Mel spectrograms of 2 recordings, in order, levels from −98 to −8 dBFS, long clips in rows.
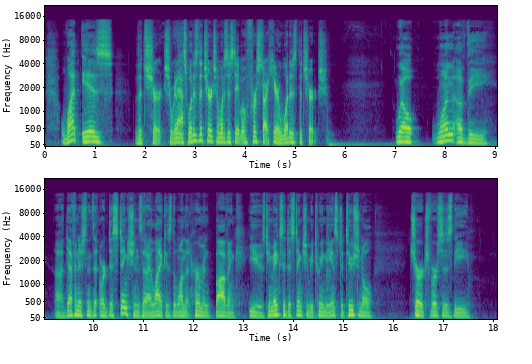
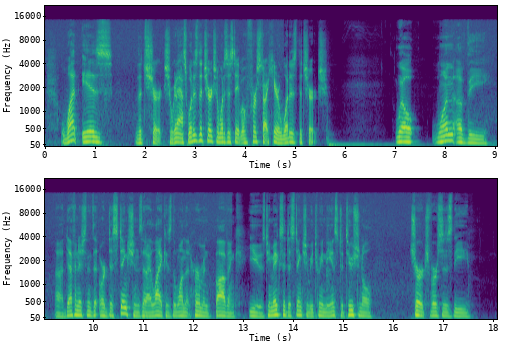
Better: first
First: none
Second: hiss; faint; until 5 s, from 8 to 13 s and from 14 to 17 s; 25 dB below the speech

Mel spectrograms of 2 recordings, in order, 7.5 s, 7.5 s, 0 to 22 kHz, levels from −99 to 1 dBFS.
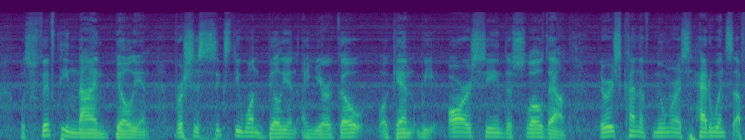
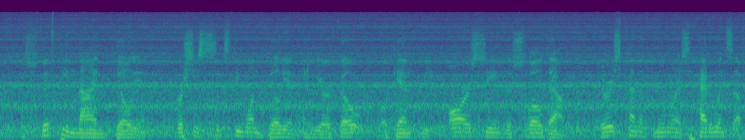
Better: first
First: hiss; faint; throughout; 20 dB below the speech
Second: hiss; loud; throughout; 4 dB below the speech

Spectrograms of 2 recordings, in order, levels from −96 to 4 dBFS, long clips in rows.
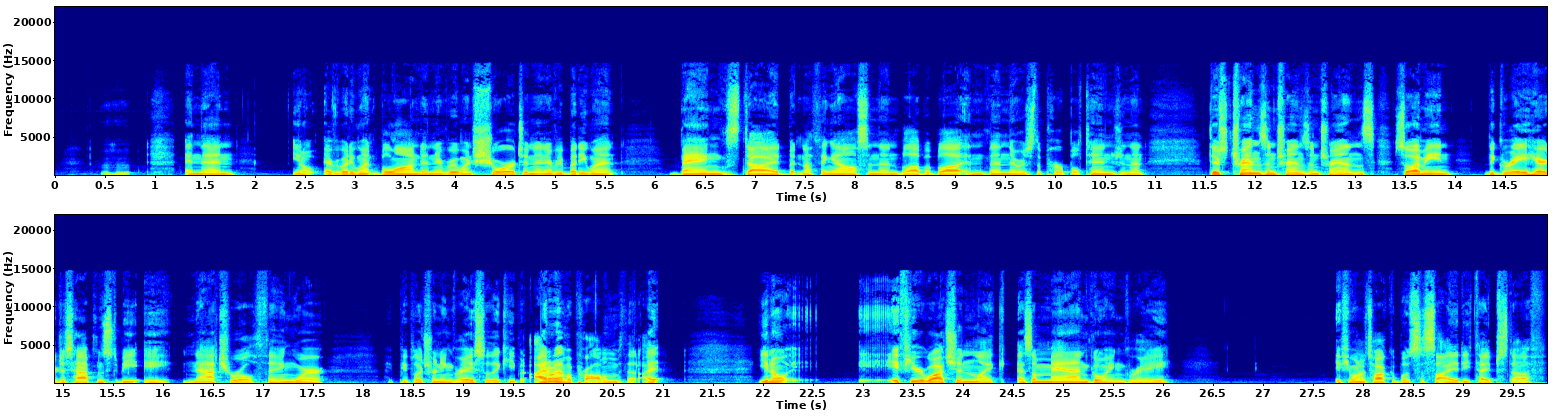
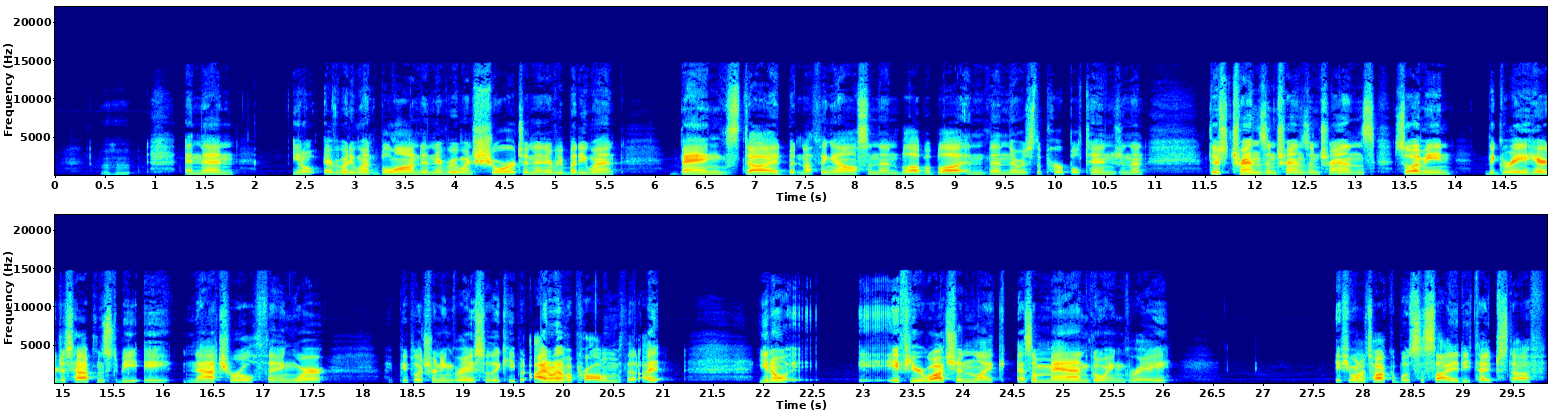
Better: first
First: none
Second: thin; very; fading below 750 Hz

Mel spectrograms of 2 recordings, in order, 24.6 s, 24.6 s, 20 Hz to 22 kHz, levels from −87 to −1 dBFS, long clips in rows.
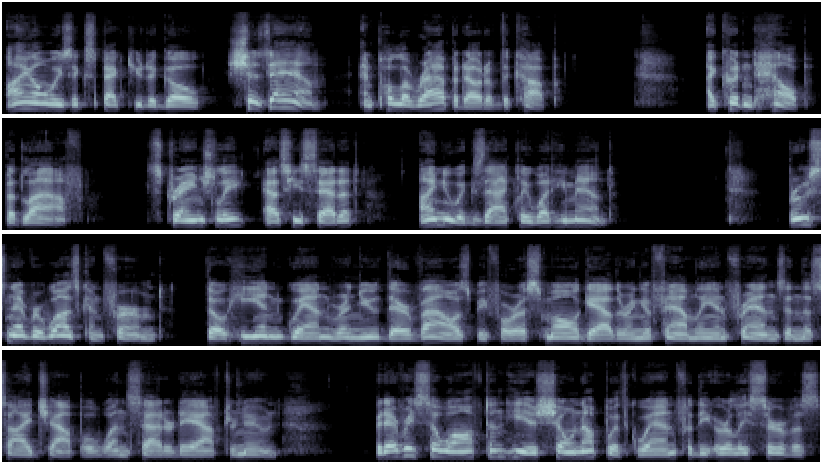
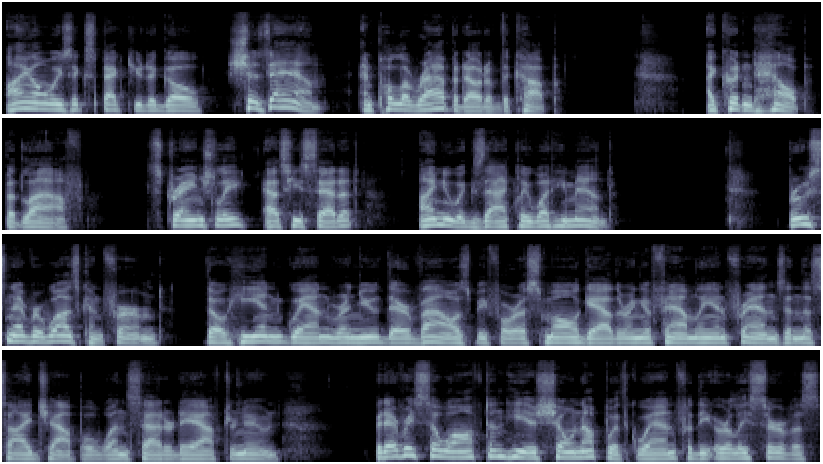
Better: second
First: thin; somewhat; fading below 300 Hz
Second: none

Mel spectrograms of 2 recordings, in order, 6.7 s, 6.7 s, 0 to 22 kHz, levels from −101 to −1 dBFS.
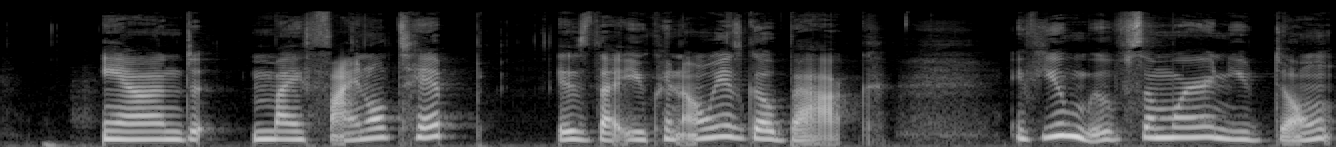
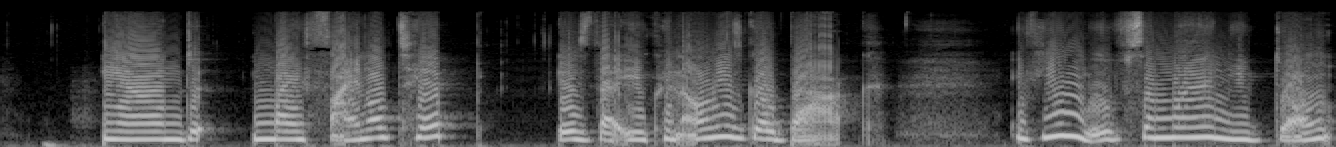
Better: first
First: none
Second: distortion; heavy; 24% of the sound clipped

